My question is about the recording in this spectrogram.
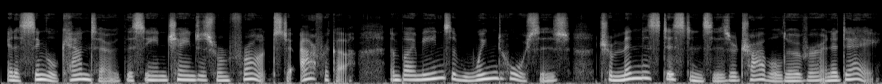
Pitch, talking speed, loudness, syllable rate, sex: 205 Hz, 170 wpm, -17 LUFS, 5.3 syllables/s, female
